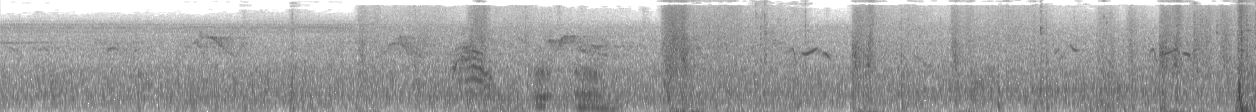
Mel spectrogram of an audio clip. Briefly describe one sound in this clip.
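Footsteps fall on a dirt path outdoors.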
